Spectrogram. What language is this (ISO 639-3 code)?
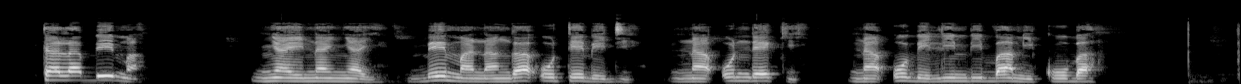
dua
